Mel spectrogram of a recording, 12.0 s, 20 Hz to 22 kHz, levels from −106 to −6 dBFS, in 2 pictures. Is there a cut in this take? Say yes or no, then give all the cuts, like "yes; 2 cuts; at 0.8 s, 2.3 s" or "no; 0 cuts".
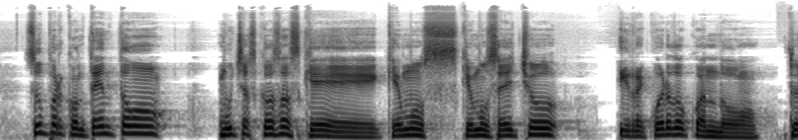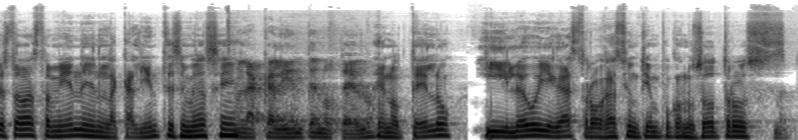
yes; 4 cuts; at 4.5 s, 5.8 s, 9.5 s, 10.3 s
